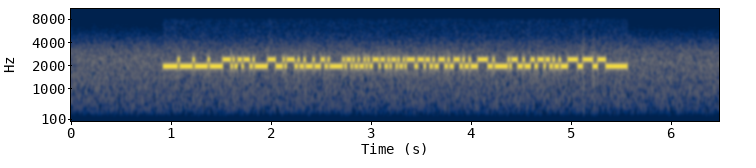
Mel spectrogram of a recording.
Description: RTTY (50 baud, 450 Hz shift), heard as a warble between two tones, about 2200 Hz centre. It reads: OE7DJ DE AA5ZU 559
